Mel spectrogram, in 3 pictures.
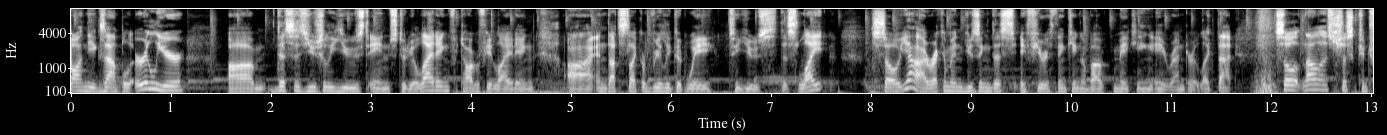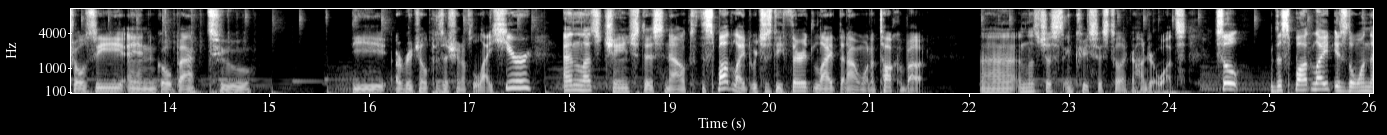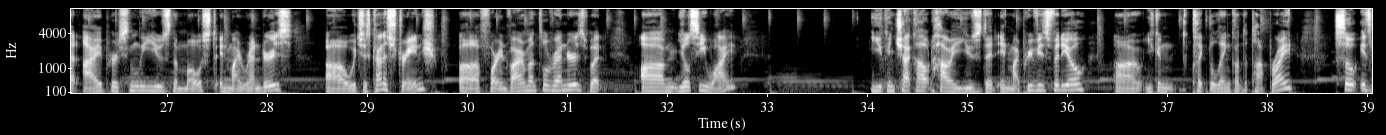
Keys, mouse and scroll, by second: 8.2 click, 9.0 click, 11.2 click, 12.0 click, 12.0 ctrl+z, 12.3 ctrl+z, 12.4 ctrl+z, 12.5 ctrl+z, 12.7 ctrl+z, 12.8 ctrl+z, 13.0 ctrl+z, 13.3 ctrl+z, 13.6 ctrl+z, 13.9 ctrl+z, 14.1 ctrl+z, 14.3 ctrl+z, 14.5 ctrl+z, 14.7 ctrl+z, 14.8 ctrl+z, 15.0 ctrl+z, 15.2 ctrl+z, 15.4 ctrl+z, 15.6 ctrl+z, 15.7 ctrl+z, 16.3 ctrl+shift+z, 16.6 click, 17.2 click, 17.5 click, 17.9 middle drag, 19.0 click, 19.9 g, 22.1 click, 22.9 KP_0, 23.7 click.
